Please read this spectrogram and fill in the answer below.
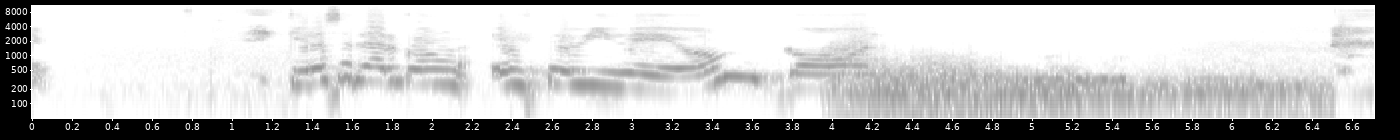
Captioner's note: thunder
